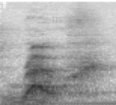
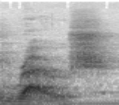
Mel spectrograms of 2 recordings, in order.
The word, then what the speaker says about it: Rauch: this correctly so it's Rauch r-a-u-c-h if you say rosh rosh means intoxication in German so it's not going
